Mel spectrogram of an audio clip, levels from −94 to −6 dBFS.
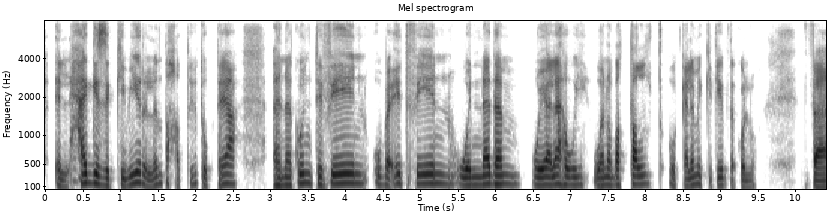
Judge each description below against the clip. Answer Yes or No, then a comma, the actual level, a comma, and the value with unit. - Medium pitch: Yes, medium, 145 Hz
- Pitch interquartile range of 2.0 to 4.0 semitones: Yes, average, 2.7 semitones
